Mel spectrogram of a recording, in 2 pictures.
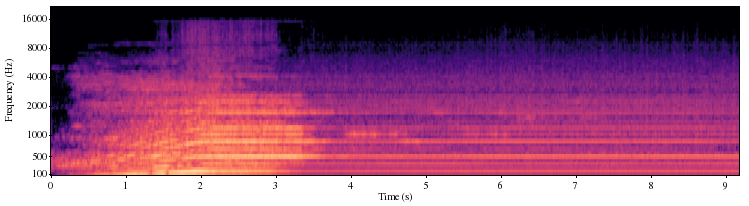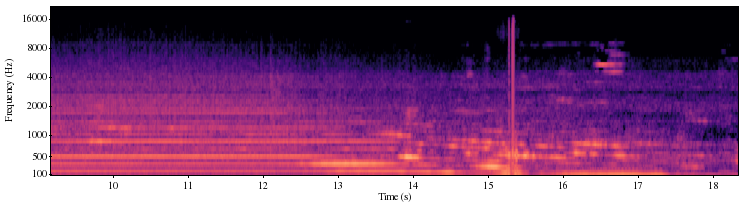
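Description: Belt-driven pulveriser (hammer-type grinding mill) and its electric motor starting up: a whine that rises in pitch over the first two seconds and is loudest then. It runs at a steady pitch for about ten seconds, then winds down with falling pitch from about fourteen seconds in, with a single sharp click near fifteen seconds.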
